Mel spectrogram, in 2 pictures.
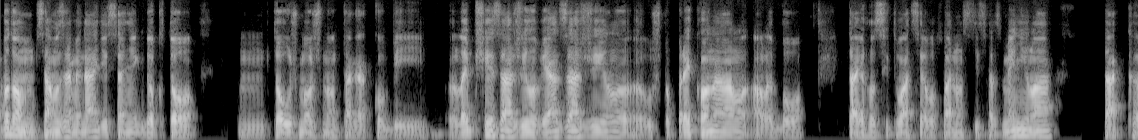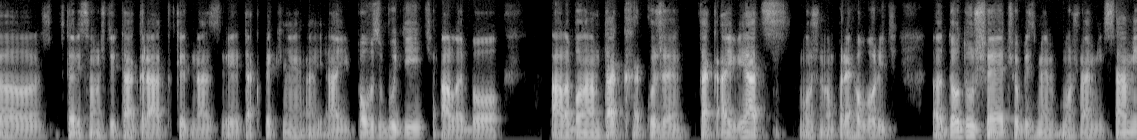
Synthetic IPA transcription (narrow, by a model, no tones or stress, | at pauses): apɔt̪̬ɔmsamɔzɾɛɪmɛnajɟɛsaɲɪɛɡ̚d̪ɔkt̪ɔ | t̪ɔuʒmɔʒnɔt̪aɡakɔbilɛpʃɪɛzaʒilʋɪad͡zzaʒiluʃt̪ɔpɾɛkɔnala̰lɛbɔ | t̪aːjɛɦɔsit̪uaːt͡siaʋɔfaɾnɔscisazmɛɲila | t̪akft̪ɛd̪isɔ̃mvʒd̪it̪aɡɾaːt̪kɛɟnaːzʋɪɛt̪akpɛkɲɛa̰ja̰jpɔʋzbuɟicalɛbɔ | ʔalɛbɔnaːmt̪akakɔʒɛt̪aɡa̰jʋɪat͡s | mʔɔ̰ʒnɔpɾɛɦɔʋɔɾiɟ | d̪ɔd̪uʃɛt͡ʃɔbizmɛmɔʒnɔajmisami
